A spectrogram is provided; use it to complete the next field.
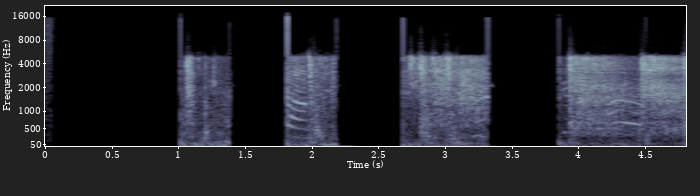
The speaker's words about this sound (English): Here are several shots using lethal bullets.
